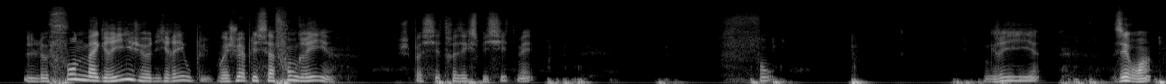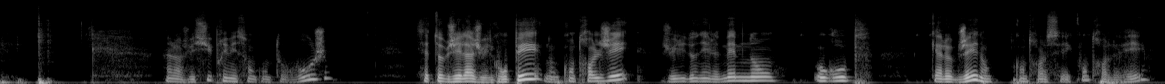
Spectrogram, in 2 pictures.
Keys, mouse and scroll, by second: 2.6 click, 2.8 click, 4.1-11.3 typing, 12.0 Return, 14.6 middle click, 17.6 ctrl+g, 18.5 click, 19.5 click, 20.7 click, 20.8 click, 21.7 ctrl+c, 22.4 click, 22.5 click, 22.7 ctrl+v.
